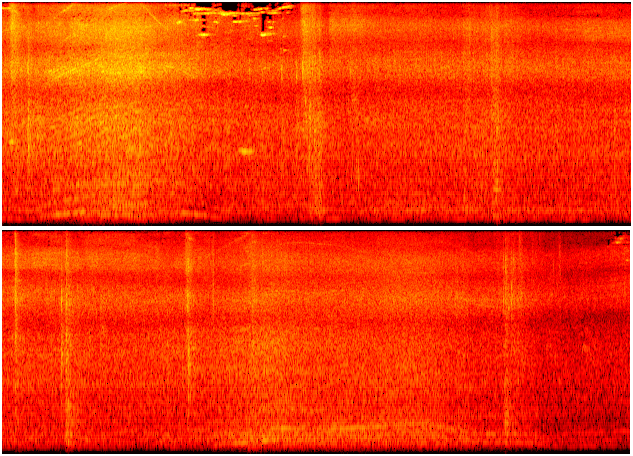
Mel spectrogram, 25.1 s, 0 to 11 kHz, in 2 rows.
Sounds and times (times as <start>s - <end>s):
Truck: 0.0s - 25.1s.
